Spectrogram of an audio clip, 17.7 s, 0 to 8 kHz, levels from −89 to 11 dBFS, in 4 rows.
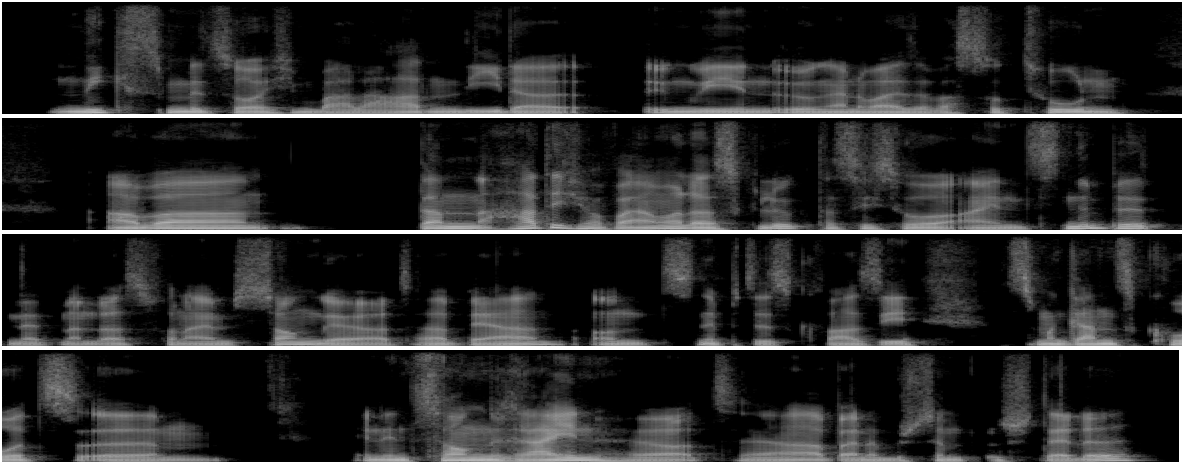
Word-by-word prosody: nix 105 +4 0
mit 100 -2 +2
solchen 90 0 -3
Balladenlieder 85 +1 -2 0.2
irgendwie 90 0 0
in 85 -2 -1
irgendeiner 85 0 -1
Weise 85 -1 -2
was 85 0 -6
zu 100 - -4
tun. 90 -3 -1 0.5
Aber 110 +2 +4 0.5
dann 115 -3 +4
hatte 150 +7 +4
ich 130 -9 +2
auf 105 - -1
einmal 105 +3 +3
das 95 -5 +1
Glück, 125 +2 0
dass 105 -4 -6
ich 100 - -3
so 95 -1 0
ein 85 -1 -3
Snippet, 125 - +2
nennt 80 -1 -6
man 80 0 -6
das, 95 +4 -5
von 95 - -8
einem 85 -1 -3
Song 110 +7 -1
gehört 80 -3 -2
hab, 90 +1 -3
ja, 90 +8 0
und 80 -2 -4
Snippet 100 0 -5
ist 85 0 -5
quasi, 85 -1 -3 0.3
dass - - -7
man 95 -2 +3
ganz 95 +1 +2
kurz, 95 -1 0
ähm, 80 -2 -3 0.4
in 95 - -2
den 95 0 +4
Song 110 0 +6
reinhört, 90 -3 +4
ja, 90 +2 -1
bei 85 -3 -1
'ner 85 - -1
bestimmten 85 +1 -5
Stelle. 95 - 0
90 Hz, 175 wpm, -25 LUFS, 85-105 Hz, 0.5 s, Song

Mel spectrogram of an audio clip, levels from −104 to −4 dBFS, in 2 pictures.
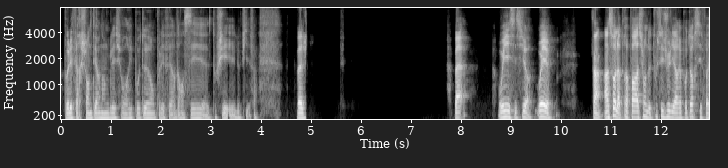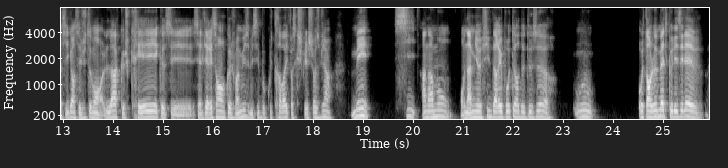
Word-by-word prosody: on - - -45
peut 130 - 0
les 130 - +4
faire 135 +1 -4
chanter 130 +1 -1
en 130 - -3
anglais 125 +1 -3
sur 130 0 -8
Harry 120 0 -6
Potter, 130 +1 -4
on 125 0 -4
peut 125 -1 -12
les - - -6
faire 115 0 -8
danser, 120 - -6
heu, - - -8
toucher 70 +1 -5
le 65 - -8
pied, - - -12
enfin, - - -14 0.8
bah 130 0 +8
j 130 - -4 3.0
Bah, - - +5 0.6
oui, 155 +2 +6
c'est 135 - -4
sûr, 140 +1 -1
oui. 160 -1 +10 0.9
Enfin, - - +5
en 145 +1 +7
soi 190 +5 +7
la 130 - +7
préparation 150 +3 +4
de 135 - 0
tous 130 +5 -9
ces 160 +2 -1
jeux, 160 +1 +1
les 145 - +2
Harry 130 0 +3
Potter, 135 +4 0
c'est 150 -4 -5
fatigant, 130 +3 -3
c'est 135 -2 -4
justement 130 +1 -2
là, 155 +3 0
que 130 -5 -6
je - - -9
créais 150 +3 +1
et 150 - +1
que 130 -4 -3
c'est 70 - -5
c'est 125 - -5
intéressant, 135 +3 0
que 135 - -1
je 125 - -8
m'amuse. 150 +5 -2
Mais 125 - -4
c'est 130 +2 -7
beaucoup 130 +1 -11
de - - -20
travail 145 +1 -3
parce - - -8
que - - -11
je - - -8
fais 125 - -5
les - - -5
choses 135 +1 -4
bien. 150 -2 -5 0.4
Mais 185 +4 +2 0.4
si 175 -4 -6
en 145 - -1
amont, 160 +2 -1 0.2
on - - -3
a 125 0 +5
mis 150 +2 +1
un 150 - +2
film 160 +4 -4
d'Harry 150 -1 +3
Potter 155 +2 -1
de 145 - -2
2 145 +2 -5
heures 140 -4 -3 0.3
où, 160 0 -4 0.9
autant 155 0 +5
le 160 +2 +3
maître 170 0 +4
que - - 0
les 155 0 +1
élèves, 160 -5 +3
140 Hz, 205 wpm, -21 LUFS, 130-155 Hz, 3.0 s, oui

